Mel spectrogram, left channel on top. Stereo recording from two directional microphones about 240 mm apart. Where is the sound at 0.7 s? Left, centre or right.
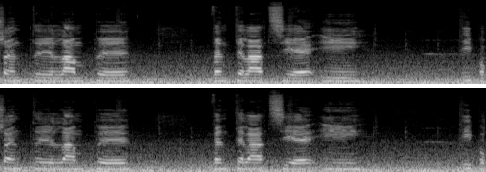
Left.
